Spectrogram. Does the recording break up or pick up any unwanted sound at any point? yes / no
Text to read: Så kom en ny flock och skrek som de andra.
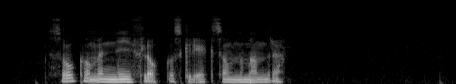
no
